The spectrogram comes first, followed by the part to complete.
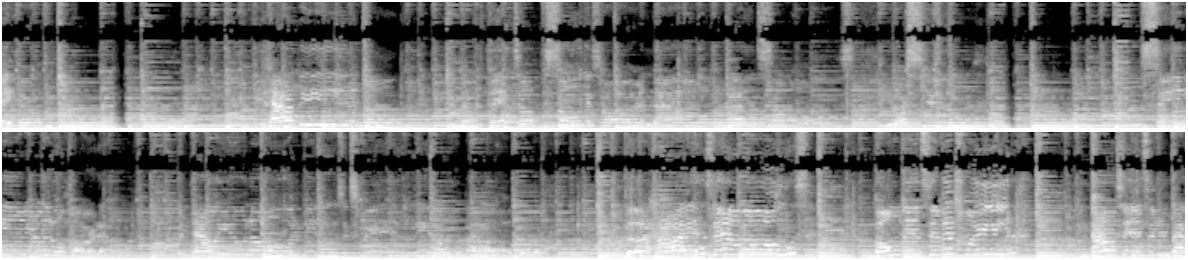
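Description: Acoustic guitar strummed in steady chords, with a woman singing a song over it in phrases.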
